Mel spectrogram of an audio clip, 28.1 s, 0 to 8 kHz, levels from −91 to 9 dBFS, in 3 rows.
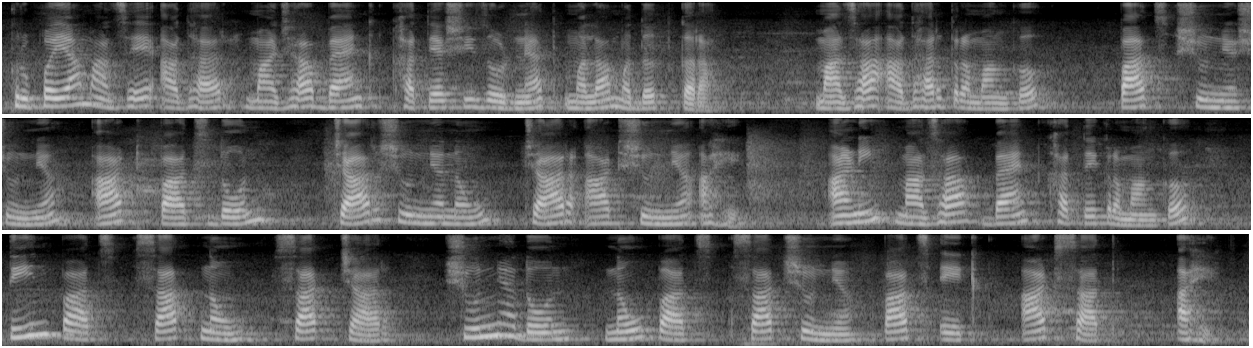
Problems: constant background noise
